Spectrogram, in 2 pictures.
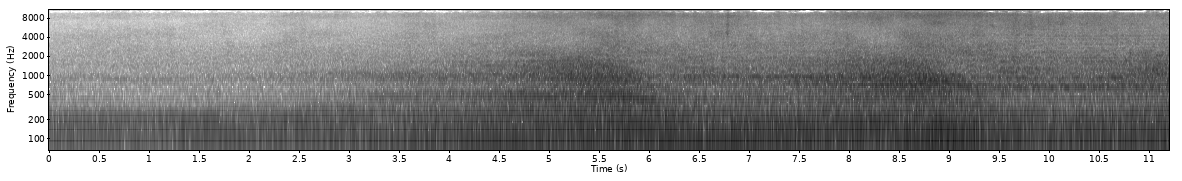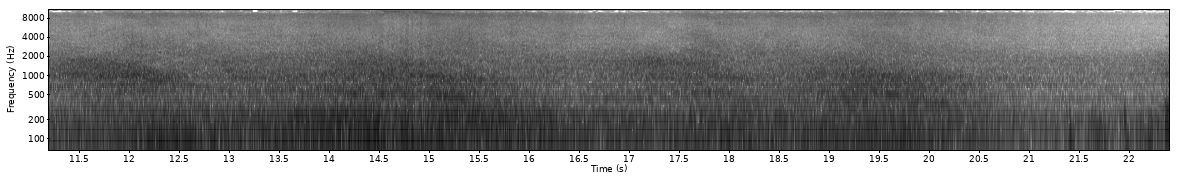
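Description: Road traffic: a steady low rumble with vehicles going past one after another, every two to three seconds. The sound swells up over the first five seconds.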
